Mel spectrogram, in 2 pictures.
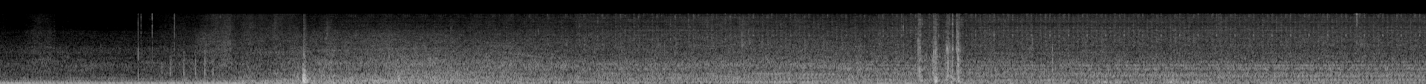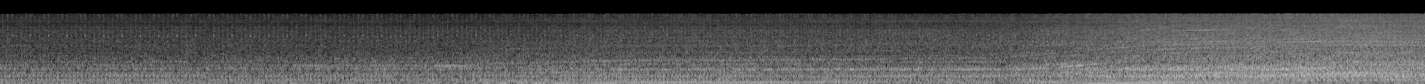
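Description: Subaru Legacy 2.0 GT spec.B's EJ20 turbocharged flat-four boxer engine idling steadily, with a couple of short knocks about three and nine seconds in. The engine sound grows louder over the last several seconds.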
